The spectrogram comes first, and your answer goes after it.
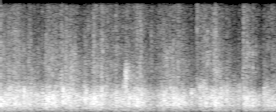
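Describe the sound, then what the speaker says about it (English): Audience applause at a men's panel session, a dense, steady wash of many hands clapping at full volume with no break across the whole moment. "let's give a giant round of applause to Mr. Ken Posick"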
